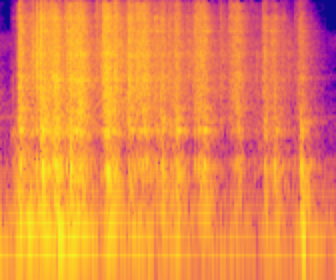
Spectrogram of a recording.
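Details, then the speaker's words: Garbage disposal plugged back in and running with a screw still trapped inside after it could not be found and removed: uneven metallic clatter in bursts about four a second as the screw bounces in the chamber. "So you can hear that there's still a screw trapped in there."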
